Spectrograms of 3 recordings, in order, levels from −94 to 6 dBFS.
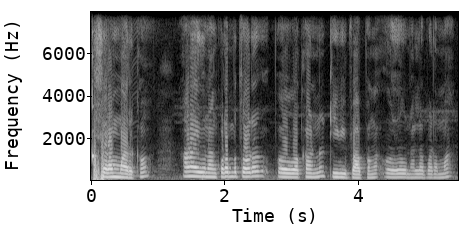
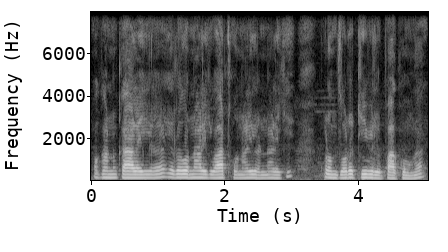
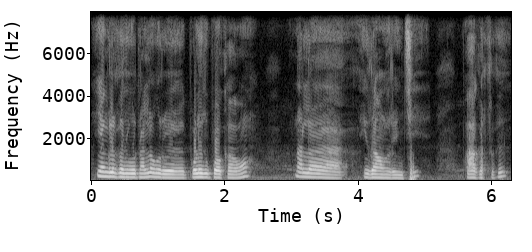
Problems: background sounds at intervals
